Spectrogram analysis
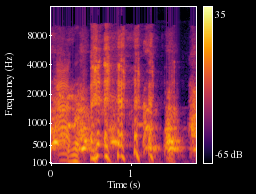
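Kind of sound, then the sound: animal, dogs barking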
